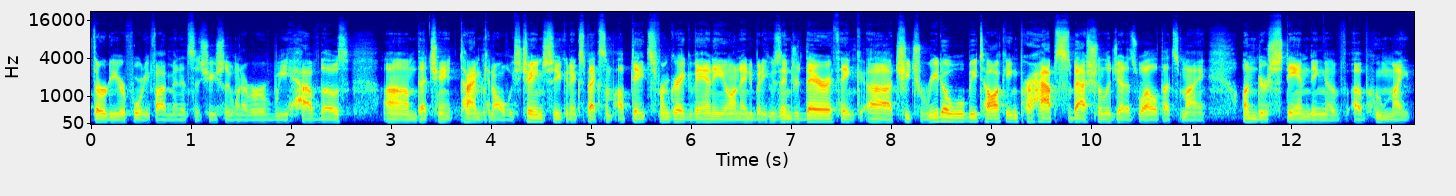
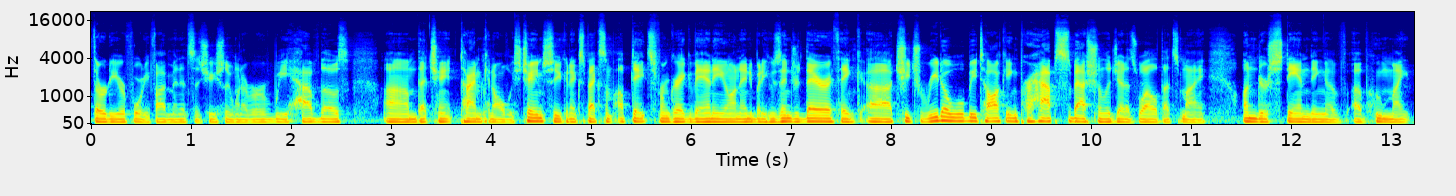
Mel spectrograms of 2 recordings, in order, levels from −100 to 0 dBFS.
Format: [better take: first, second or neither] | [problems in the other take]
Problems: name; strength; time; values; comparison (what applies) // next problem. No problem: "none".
second | thin; very; fading below 450 Hz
